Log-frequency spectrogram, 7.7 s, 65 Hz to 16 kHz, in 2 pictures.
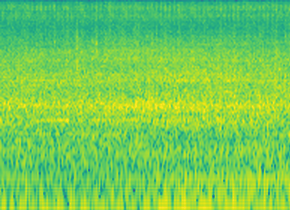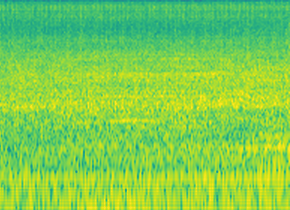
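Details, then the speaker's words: Peterbilt 579 back from the dealership, running good with no complaints: deep, steady diesel rumble at idle with no misses, knocks or hunting; normal idle. "uh but yeah the truck's running good now guys uh I got no complaints at the moment it is running like it should"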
